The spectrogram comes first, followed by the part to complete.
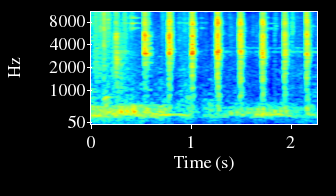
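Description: Shirazi pigeons cooing as a low, steady murmur, with a quick regular run of sharp clicks, about four a second, over it.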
